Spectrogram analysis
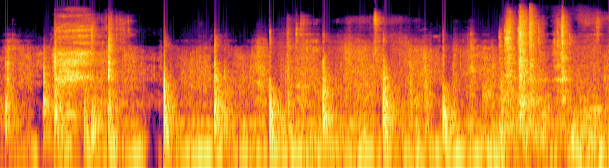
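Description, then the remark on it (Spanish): Heavy, insistent pounding on a door, a steady series of loud thuds, followed by the sound of the door being opened, with no voices. “¿Y ese modo de tumbar la puerta?”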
